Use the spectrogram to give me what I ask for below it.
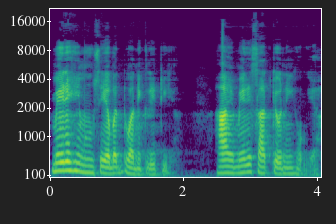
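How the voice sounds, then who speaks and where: A storyteller voicing a young wife who scolds her sister and later weeps with guilt, in a bright voice. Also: mid-range voice, moderate pace, close to an everyday voice. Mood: tearful. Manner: scolding, then tearful and guilt-ridden. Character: stern young wife, protective older sister.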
